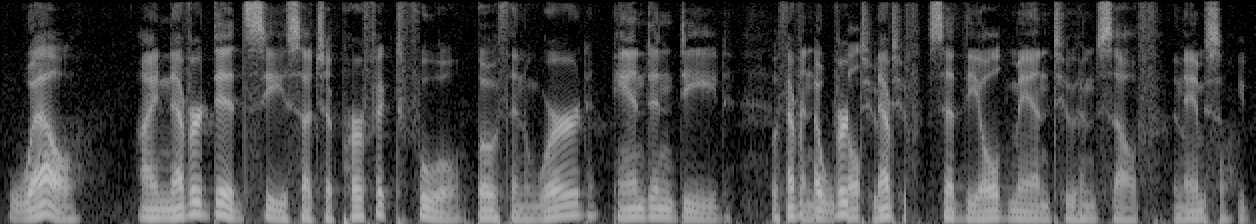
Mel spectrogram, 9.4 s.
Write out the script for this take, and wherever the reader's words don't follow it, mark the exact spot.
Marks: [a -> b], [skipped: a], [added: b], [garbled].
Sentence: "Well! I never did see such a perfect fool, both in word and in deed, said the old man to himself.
"Well! I never did see such a perfect fool, both in word and in deed, [garbled] said the old man to himself. [garbled]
